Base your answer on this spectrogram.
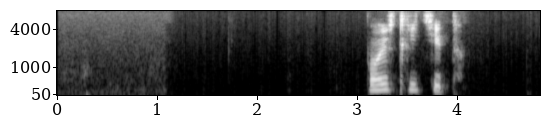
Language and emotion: Russian, neutral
